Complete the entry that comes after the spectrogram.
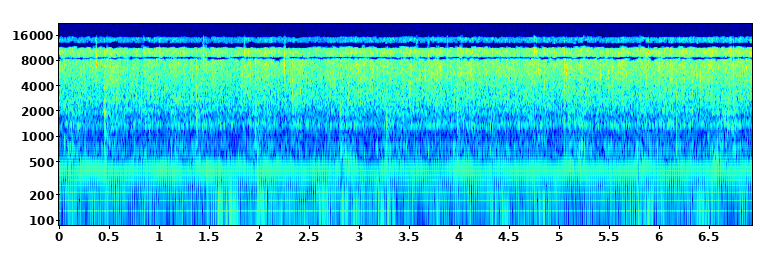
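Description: Chopped onion and garlic sizzling in oil in a nonstick pot, stirred with a silicone spatula. A steady low hum runs underneath.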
